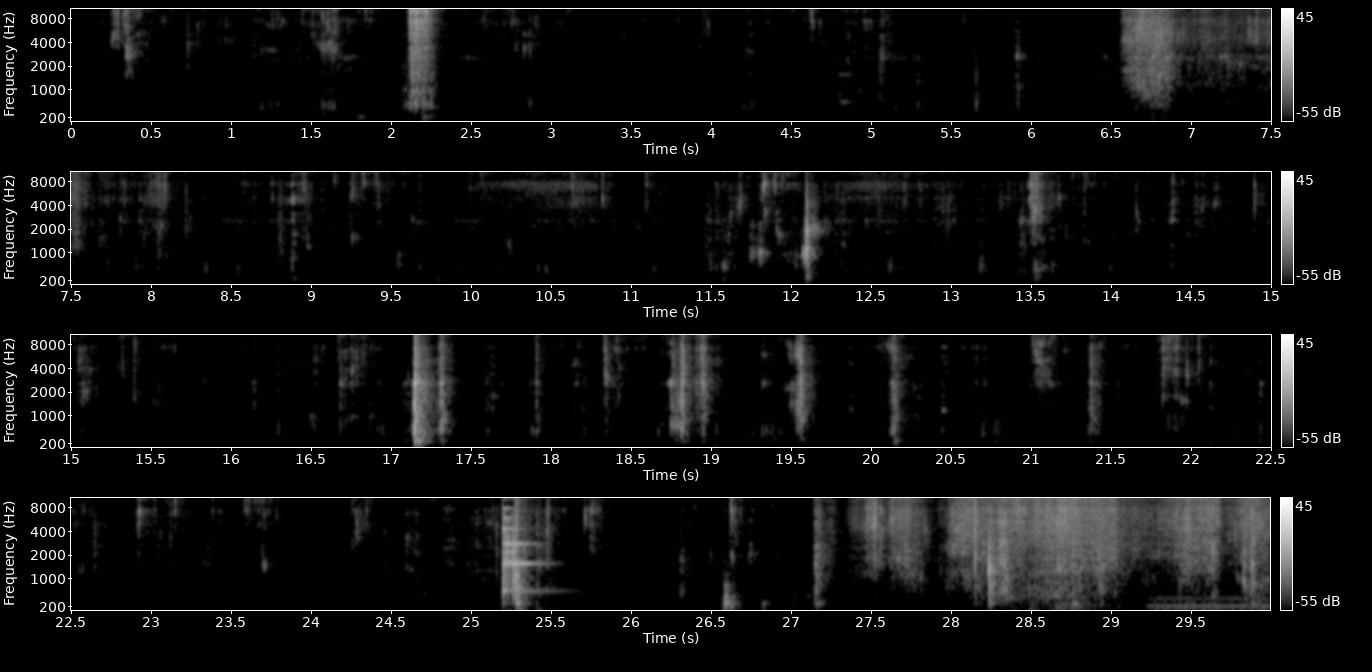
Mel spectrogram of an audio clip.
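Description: Close-up eating sounds: a person chewing pieces of boiled chicken eaten by hand, with scattered sharp clicks and taps and a short rustle near the end.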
